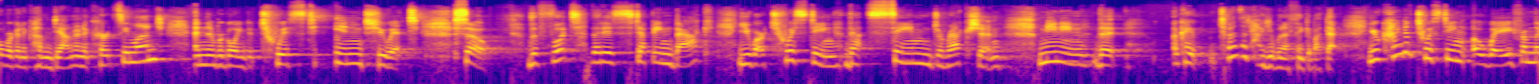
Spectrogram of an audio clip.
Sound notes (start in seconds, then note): none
